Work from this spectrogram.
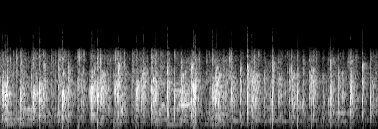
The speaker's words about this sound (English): So um, why don't we all, um, you know, have a round of applause to thank generosity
